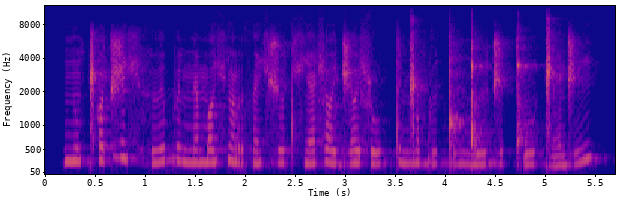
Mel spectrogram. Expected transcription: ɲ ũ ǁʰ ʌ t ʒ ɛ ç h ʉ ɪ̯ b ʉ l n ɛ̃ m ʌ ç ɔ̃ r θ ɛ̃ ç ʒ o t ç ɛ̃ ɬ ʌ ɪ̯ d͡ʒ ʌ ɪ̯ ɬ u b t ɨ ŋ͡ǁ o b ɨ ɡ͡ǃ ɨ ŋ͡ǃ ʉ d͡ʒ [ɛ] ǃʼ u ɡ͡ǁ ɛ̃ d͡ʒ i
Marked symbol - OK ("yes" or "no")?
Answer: no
